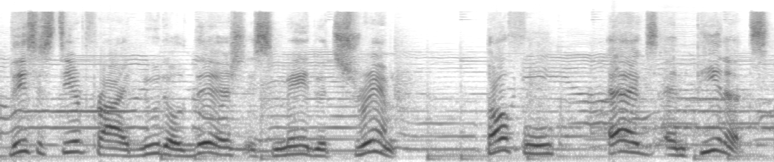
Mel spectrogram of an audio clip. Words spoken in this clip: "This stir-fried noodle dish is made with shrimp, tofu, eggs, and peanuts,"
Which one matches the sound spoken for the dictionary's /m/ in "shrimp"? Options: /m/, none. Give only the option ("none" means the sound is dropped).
/m/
